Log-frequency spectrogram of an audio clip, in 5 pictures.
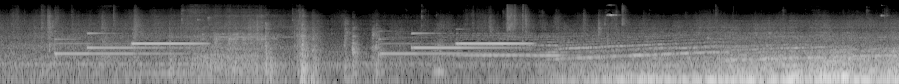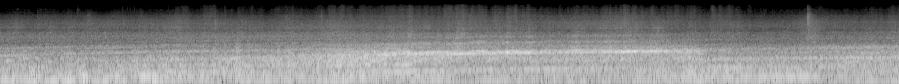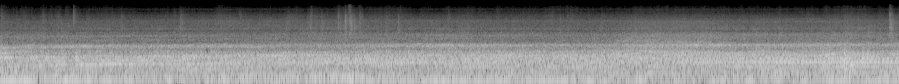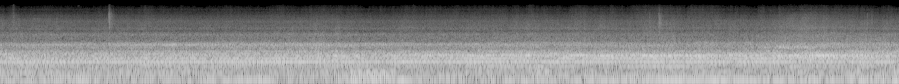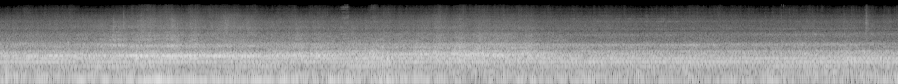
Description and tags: Skytrain Acceleration FS
An electric transit train with a linear induction motor accelerating out of a station. Recorded from inside the train.
acceleration, electric, motor, transit-train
